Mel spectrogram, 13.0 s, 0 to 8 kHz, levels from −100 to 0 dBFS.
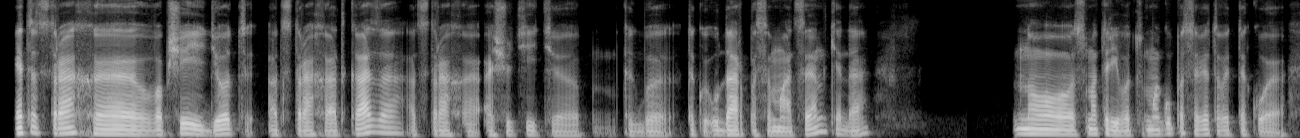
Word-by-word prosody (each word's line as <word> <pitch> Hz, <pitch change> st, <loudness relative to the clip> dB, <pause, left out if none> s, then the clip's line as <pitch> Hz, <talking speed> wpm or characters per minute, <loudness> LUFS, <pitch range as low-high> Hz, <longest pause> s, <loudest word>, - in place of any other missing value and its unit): Этот 120 Hz, +1 st, +3 dB
страх, 120 Hz, +4 st, +3 dB
э, 95 Hz, -2 st, +6 dB
вообще 95 Hz, +4 st, +2 dB
идет 95 Hz, +4 st, +1 dB, 0.2 s
от -, -, -5 dB
страха 85 Hz, -1 st, -1 dB
отказа, 120 Hz, +6 st, +1 dB
от 85 Hz, 0 st, -9 dB
страха 80 Hz, -4 st, -4 dB
ощутить, 85 Hz, 0 st, -6 dB
э, 75 Hz, -1 st, -5 dB
м, -, -, -23 dB
как 75 Hz, -1 st, -8 dB
бы 75 Hz, -1 st, -4 dB
такой -, -, -6 dB
удар 90 Hz, 0 st, +3 dB
по 85 Hz, -, -7 dB
самооценке, 85 Hz, -, -1 dB
да. 90 Hz, +7 st, -4 dB, 1.4 s
Но 100 Hz, -3 st, +4 dB
смотри, 100 Hz, 0 st, 0 dB
вот 85 Hz, 0 st, -3 dB
могу 95 Hz, +3 st, -2 dB
посоветовать 95 Hz, -5 st, -3 dB
такое: 70 Hz, -3 st, -5 dB
90 Hz, 120 wpm, -24 LUFS, 85-105 Hz, 1.4 s, э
